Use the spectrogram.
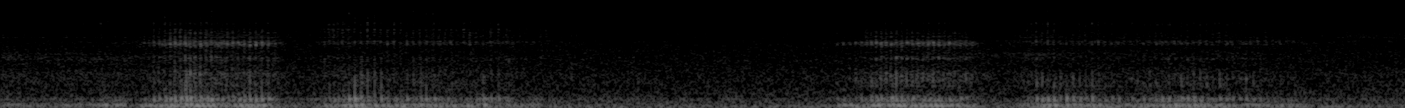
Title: Dog Snoring: Golden Retriever and Labrador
